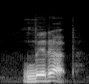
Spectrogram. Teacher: We hear the pronunciation of the T in lit up. It sounds like a fast D.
